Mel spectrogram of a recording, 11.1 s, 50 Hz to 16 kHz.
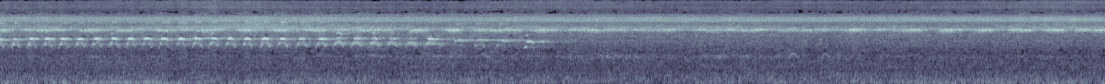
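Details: Juvenile ospreys, male and female, calling for a fish delivery at St. Patrick's County Park on August 16, 2024 in the afternoon. A rapid series of high, thin whistled chirps runs for about five seconds, then fades under a steady insect chorus.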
